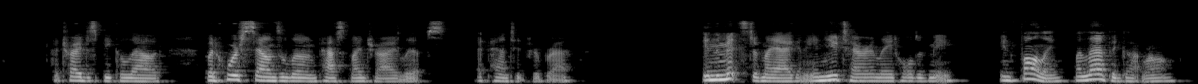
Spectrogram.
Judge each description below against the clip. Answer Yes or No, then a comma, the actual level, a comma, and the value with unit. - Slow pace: No, average, 185 wpm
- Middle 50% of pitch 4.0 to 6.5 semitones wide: No, average, 3.0 semitones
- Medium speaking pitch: Yes, medium, 160 Hz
